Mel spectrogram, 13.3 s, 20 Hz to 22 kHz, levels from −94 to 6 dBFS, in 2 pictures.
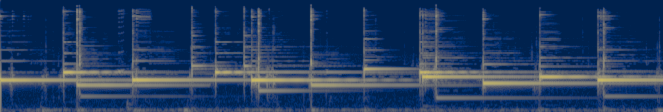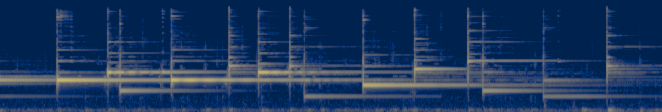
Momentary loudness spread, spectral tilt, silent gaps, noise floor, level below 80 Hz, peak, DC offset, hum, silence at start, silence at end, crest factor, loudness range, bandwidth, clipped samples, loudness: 16 LU; 1.5 dB/octave; none; -52 dBFS; -70 dBFS; -6 dBFS; under 0.1%; none; 0 s; 0.45 s; 18 dB; 6 LU; 16 kHz; under 0.1%; -23 LUFS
